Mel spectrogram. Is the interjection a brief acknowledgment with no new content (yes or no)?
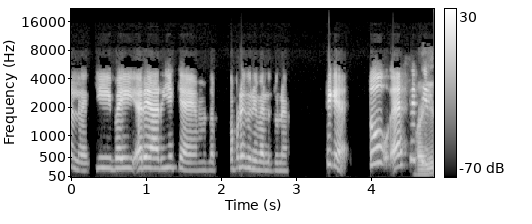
yes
